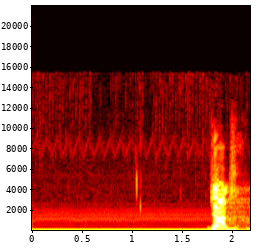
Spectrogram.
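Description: Steady low electrical mains hum in the microphone and sound system during a pause in the speech, cut off by a man's voice saying "John" near the end.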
